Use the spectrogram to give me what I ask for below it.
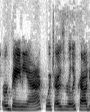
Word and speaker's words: Urbaniak: my first name my last name urbaniac which i was really proud you did say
